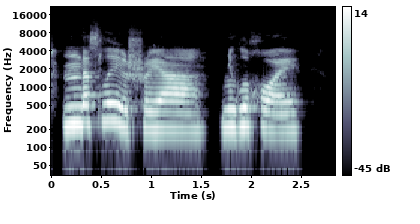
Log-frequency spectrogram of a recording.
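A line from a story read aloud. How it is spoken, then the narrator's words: Grumbling cat. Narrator (Russian): проворчал кот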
